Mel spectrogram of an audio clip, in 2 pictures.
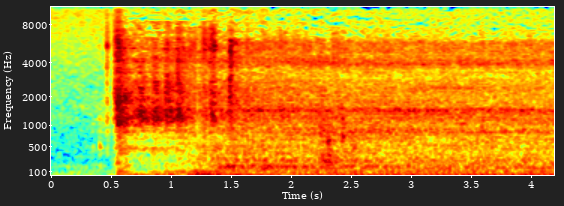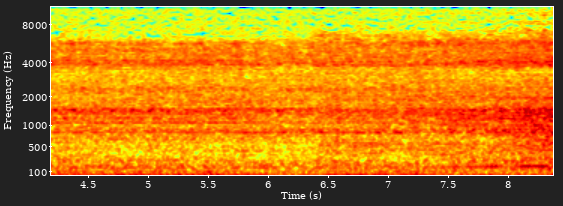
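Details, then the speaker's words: eBay replacement air suspension compressor for Land Rover Discovery 3/4, bench-tested before installation; spins up sharply and settles into a steady even low drone with no knocks or grinding, running fine. "That's kind of like Sounds like it's running."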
